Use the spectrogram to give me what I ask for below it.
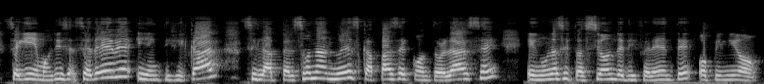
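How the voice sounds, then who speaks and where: A woman's voice: on the high side, normal speed, hardly any pauses. A middle-aged woman leads a group workshop, often asking the audience questions and answering them herself with tag questions. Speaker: workshop speaker on domestic violence. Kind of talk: interactive talk to a group.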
